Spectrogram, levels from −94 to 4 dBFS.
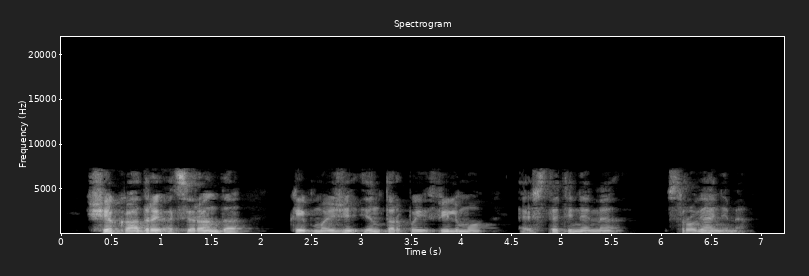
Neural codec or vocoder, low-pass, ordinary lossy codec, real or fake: none; 7.2 kHz; AAC, 32 kbps; real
